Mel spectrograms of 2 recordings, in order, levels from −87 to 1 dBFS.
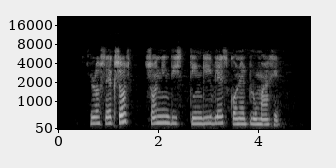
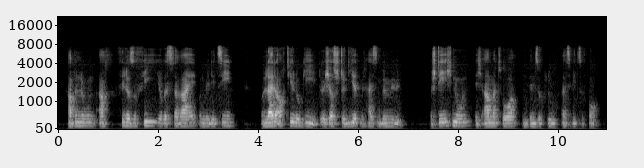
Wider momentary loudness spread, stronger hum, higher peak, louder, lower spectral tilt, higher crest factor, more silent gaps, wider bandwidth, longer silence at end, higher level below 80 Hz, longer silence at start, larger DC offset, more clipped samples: about the same, 10 LU vs 10 LU; neither; second, -14 dBFS vs -6 dBFS; about the same, -32 LUFS vs -31 LUFS; about the same, -4 dB/octave vs -4.5 dB/octave; about the same, 20 dB vs 24 dB; neither; about the same, 7.6 kHz vs 8 kHz; first, 0.6 s vs 0.2 s; about the same, -82 dBFS vs -78 dBFS; first, 0.65 s vs 0.2 s; neither; neither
